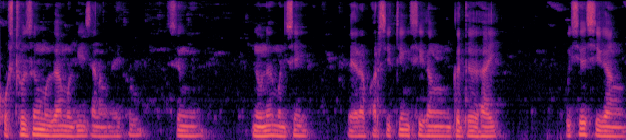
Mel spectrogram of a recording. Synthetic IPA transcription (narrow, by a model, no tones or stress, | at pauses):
kʰɔstʰɔzɯŋmɯɡamɯɡizanaŋnajkʰɯw | z̥ɯŋ | nunɯmɯnsɯj | beɾapʰaɾsitiŋsiɡaŋɡɯdɯɦaj | ujsesiɡaŋ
